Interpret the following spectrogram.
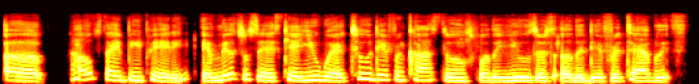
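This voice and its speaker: A woman's voice: fairly low pitch, moderate pace, a little mellow. A woman co-hosting a casual livestream, reading out chat comments and teasing the host dryly.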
